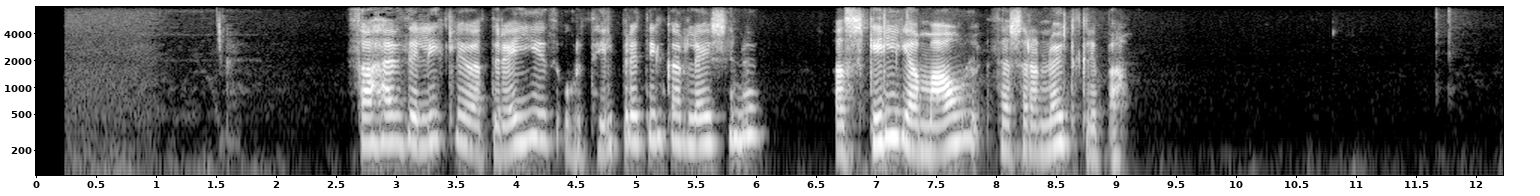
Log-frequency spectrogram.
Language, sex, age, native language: Icelandic, female, 50-59, Icelandic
